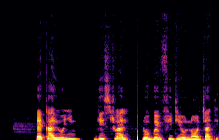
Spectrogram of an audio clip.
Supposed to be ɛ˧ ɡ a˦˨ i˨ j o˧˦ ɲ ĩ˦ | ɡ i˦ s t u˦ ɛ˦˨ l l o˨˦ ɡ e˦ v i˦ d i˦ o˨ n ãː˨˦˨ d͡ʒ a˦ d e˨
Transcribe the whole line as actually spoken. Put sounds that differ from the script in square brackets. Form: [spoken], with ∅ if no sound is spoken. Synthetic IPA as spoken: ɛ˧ [k] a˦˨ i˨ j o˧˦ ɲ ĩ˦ | ɡ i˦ s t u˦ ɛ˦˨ l l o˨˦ [ɡ͡b] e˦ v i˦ d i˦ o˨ n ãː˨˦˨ d͡ʒ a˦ d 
